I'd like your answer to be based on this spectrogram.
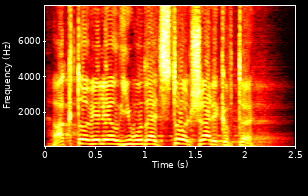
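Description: A man's voice: sits high, animated, moderate pace, voice pushed up. A man doing Dandelion, a mocking bard. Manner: teasing, scolding. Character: mocking lively young male bard.

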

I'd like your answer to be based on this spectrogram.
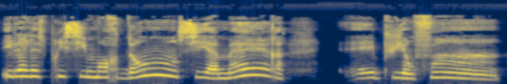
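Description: A modest young woman, surprised and demurring, her voice high and animated as she hesitates over her answers, read by a woman narrator. She speaks slowly, with polite reluctance. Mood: embarrassed.

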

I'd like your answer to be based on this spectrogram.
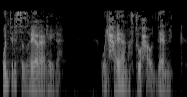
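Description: An actor with an Egyptian accent playing a frank, consoling doctor in a vintage radio drama. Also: male voice, low-pitched, quick pace, creaky, bright, forceful tone, breathy edge, exaggerated voice. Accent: Egyptian Arabic. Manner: earnest, consoling. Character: gentle, frank male doctor consoling a young woman.

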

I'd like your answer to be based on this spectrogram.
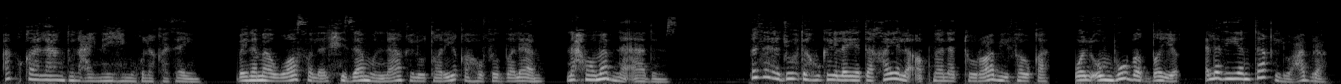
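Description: Husky low-voiced woman narrator. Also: soft background music. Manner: measured, steady storytelling. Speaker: audiobook narrator. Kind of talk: scripted audiobook narration.

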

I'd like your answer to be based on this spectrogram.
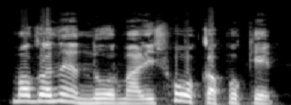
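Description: A man voicing an excitable, vain middle-aged male Russian violinist who pleads and protests in a raised, high-pitched voice. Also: vocal fry, no room sound, soft background music. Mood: pleading.

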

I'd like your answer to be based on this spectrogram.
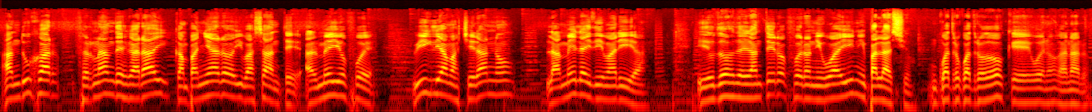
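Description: A man's voice: fairly high pitch, measured pace, soft background music. A man with an Argentine accent reading football results and lineups on a community radio show in a plain, listing way. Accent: Argentine Spanish. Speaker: sports segment reader.

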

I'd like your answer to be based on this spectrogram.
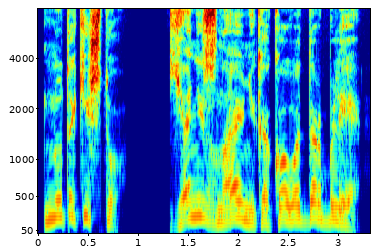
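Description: A man's voice: mid-range voice, animated, moderate pace, darkish tone, no echo, studio quality, lightly acted. A man voicing an irritable male musketeer who serves as police chief, barking with grumpy exasperation in a comic audiobook. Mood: irritated.

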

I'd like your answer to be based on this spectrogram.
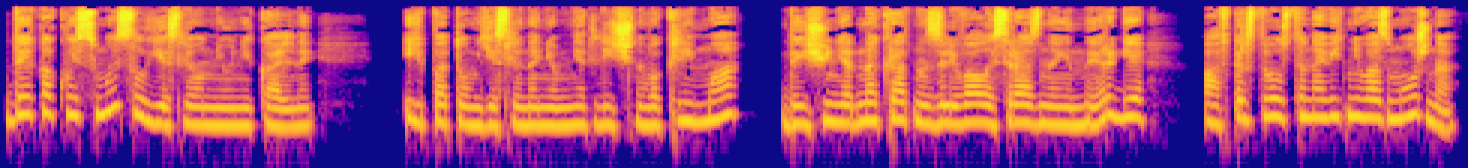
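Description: A woman's voice: mid-range voice, fairly quick, warm tone, dry recording, studio quality, lightly acted. Woman voicing an earnest young woman artificer. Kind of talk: audiobook character voice.

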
